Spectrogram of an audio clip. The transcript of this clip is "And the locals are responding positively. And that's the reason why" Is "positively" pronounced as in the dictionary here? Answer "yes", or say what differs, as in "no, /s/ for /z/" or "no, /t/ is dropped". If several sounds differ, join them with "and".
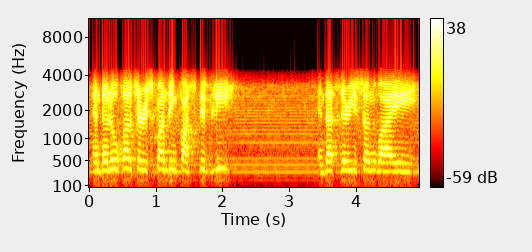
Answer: no, /s/ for /z/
